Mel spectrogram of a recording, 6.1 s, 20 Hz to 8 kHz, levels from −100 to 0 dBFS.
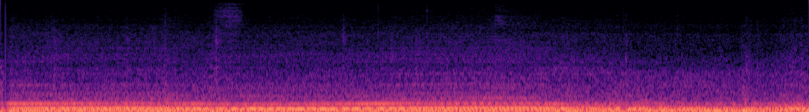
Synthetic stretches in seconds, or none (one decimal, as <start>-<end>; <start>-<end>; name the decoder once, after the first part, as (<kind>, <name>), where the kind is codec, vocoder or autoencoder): none

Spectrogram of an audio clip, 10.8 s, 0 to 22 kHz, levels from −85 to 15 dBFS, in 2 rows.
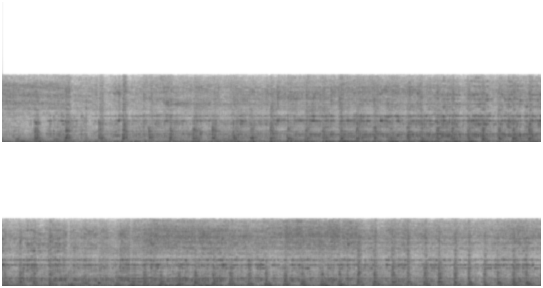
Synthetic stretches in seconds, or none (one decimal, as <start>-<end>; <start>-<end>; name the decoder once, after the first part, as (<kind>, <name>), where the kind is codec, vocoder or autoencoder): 0.9-4.2 (codec, SNAC); 6.0-6.8

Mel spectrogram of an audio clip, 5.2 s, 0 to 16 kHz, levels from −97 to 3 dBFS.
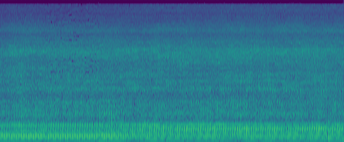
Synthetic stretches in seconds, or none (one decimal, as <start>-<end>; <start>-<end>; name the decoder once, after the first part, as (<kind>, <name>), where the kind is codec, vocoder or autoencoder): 0.0-0.7 (codec, SNAC); 1.5-5.2

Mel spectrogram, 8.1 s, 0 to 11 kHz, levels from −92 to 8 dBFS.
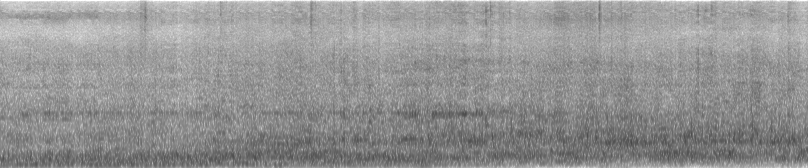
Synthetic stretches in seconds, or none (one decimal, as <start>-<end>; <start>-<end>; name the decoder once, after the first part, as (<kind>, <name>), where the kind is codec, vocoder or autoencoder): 0.0-8.1 (codec, SNAC)

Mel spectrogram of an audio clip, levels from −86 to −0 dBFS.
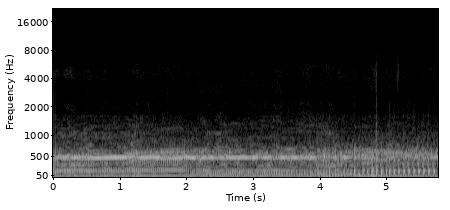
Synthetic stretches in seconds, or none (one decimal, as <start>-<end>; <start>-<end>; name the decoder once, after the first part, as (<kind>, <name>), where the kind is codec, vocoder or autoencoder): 0.0-1.2 (codec, SNAC); 2.1-5.0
